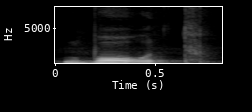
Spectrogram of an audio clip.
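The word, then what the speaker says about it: both: टी रूपवती when they बोथ यहां पर ओ का साउंड ओ आया है अ नहीं आया है हा बोथ देखो अब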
